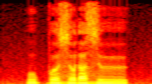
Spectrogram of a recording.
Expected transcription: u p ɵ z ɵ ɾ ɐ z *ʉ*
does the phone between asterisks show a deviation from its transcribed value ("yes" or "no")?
no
